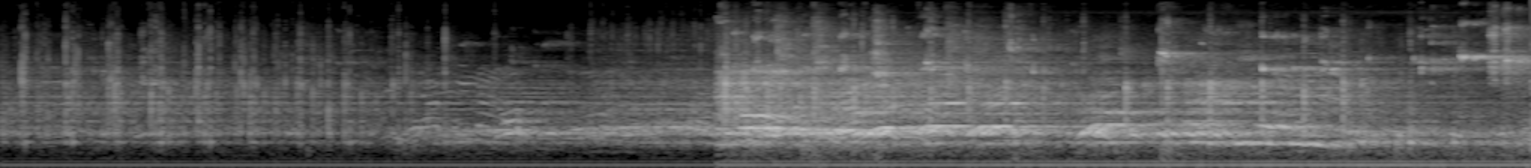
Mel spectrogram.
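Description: Game sound in a basketball hall: a ball bouncing on a hardwood court among players' and spectators' voices. About five seconds in the sound cuts abruptly to another game and gets louder, with more voices.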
